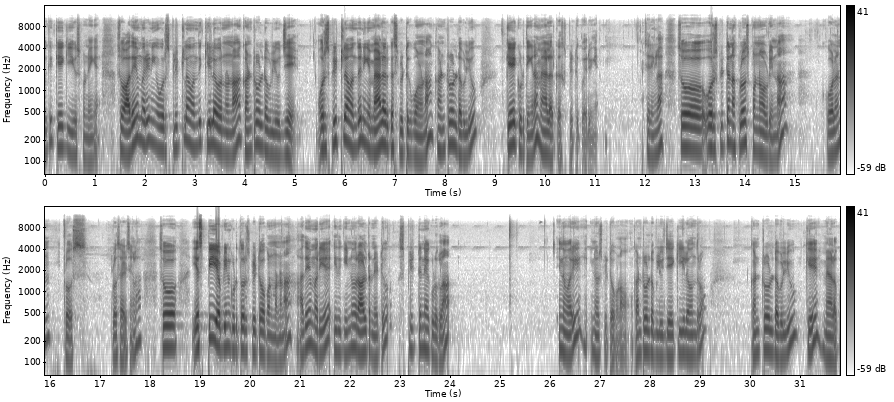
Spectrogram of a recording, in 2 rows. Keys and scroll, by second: 0.0-0.9 typing, 8.3 ctrl+w, 9.3 typing, 11.0-11.8 typing, 15.3-16.5 typing, 21.6-23.7 typing, 25.3 Return, 26.1-27.0 typing, 28.1 ctrl+w, 28.1-29.5 typing, 30.6 ctrl+w, 31.3 k.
